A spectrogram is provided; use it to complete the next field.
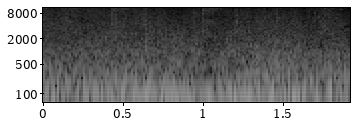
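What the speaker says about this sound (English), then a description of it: "There are the explosions." Explosions in a video game make a continuous dense rumbling roar of overlapping blasts, loud and sustained throughout with no talk.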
